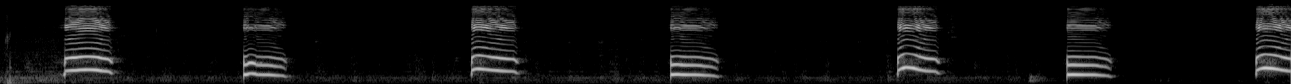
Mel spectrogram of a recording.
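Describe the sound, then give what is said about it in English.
Squeaky honks from a squeezed rubber chicken toy: seven loud, harmonic squawks spaced roughly two seconds apart over a quiet background, the last one cut off at the end. “So I grab one of those rubber chickens, and they kind of sound like this.”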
